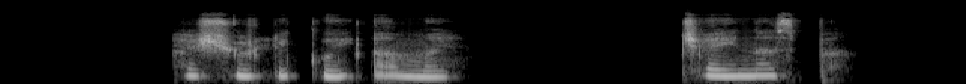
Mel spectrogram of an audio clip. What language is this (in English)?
Jauja Wanca Quechua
